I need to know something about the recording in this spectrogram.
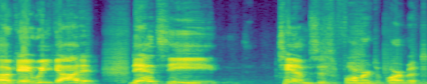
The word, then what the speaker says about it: Thames: and we have Nancy Thames did I I pronounce that correctly Nancy it's Tims like the Tims River Tims I knew I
